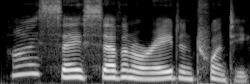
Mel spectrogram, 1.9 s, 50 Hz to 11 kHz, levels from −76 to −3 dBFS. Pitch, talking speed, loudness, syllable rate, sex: 235 Hz, 225 wpm, -17 LUFS, 5.2 syllables/s, female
